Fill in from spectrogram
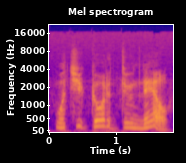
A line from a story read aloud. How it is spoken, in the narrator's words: He hollered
